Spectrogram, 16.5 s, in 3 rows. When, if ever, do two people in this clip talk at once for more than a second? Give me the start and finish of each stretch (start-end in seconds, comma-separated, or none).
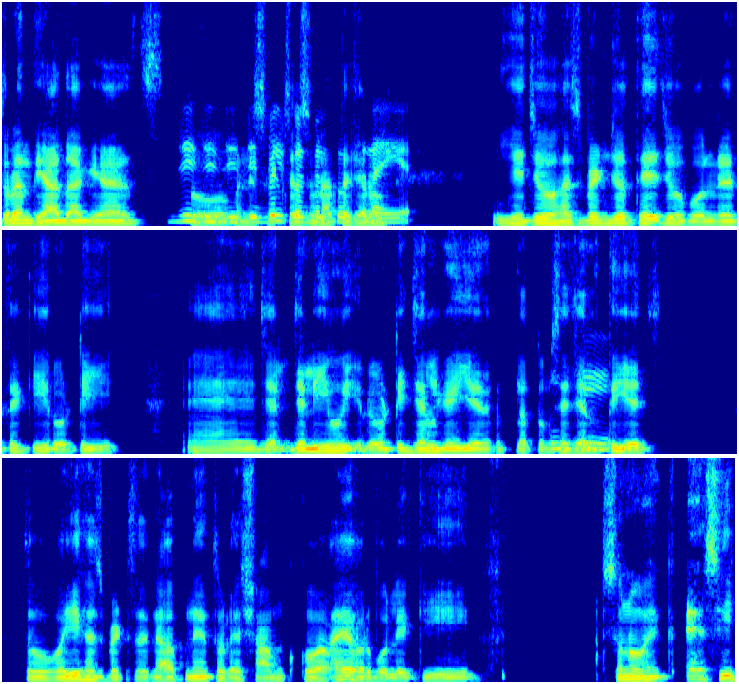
1.4-2.9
